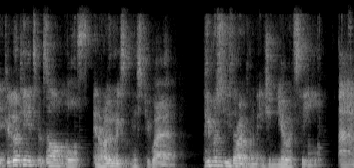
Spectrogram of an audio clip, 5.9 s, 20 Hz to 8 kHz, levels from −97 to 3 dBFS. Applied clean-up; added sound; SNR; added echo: neural mask model DeepFilterNet 3.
